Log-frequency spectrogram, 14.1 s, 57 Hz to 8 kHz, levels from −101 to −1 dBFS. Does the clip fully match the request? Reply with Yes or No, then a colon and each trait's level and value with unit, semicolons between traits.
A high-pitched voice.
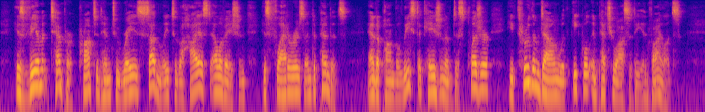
No: low, 125 Hz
